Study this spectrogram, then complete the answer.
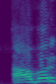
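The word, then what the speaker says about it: hour: ठीक है, यहाँ पे एच एक साइलेंट वर्ड है। ठीक है, एच एक साइलेंट लेटर है।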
